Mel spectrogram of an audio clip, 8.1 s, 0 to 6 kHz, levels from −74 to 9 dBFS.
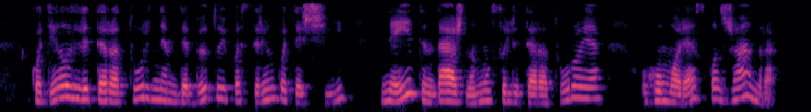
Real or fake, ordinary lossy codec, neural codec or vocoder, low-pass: real; AAC, 48 kbps; none; 5.4 kHz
